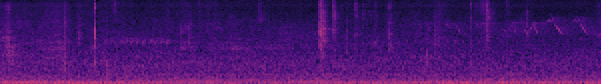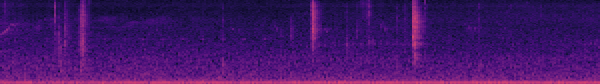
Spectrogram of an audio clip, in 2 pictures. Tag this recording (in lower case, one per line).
bird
